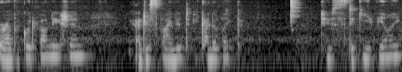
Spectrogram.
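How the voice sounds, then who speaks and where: A soft-spoken, whispering woman over noticeable background noise. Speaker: makeup vlogger. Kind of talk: casual talk to camera. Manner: soft-spoken, whispery.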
